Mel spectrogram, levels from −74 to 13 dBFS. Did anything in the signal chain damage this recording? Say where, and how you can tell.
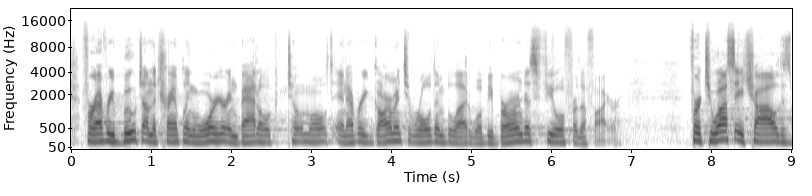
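No, nothing in the signal chain audibly damaged this audio. No stage from capture to playback leaves any trace that can be heard or placed in time.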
